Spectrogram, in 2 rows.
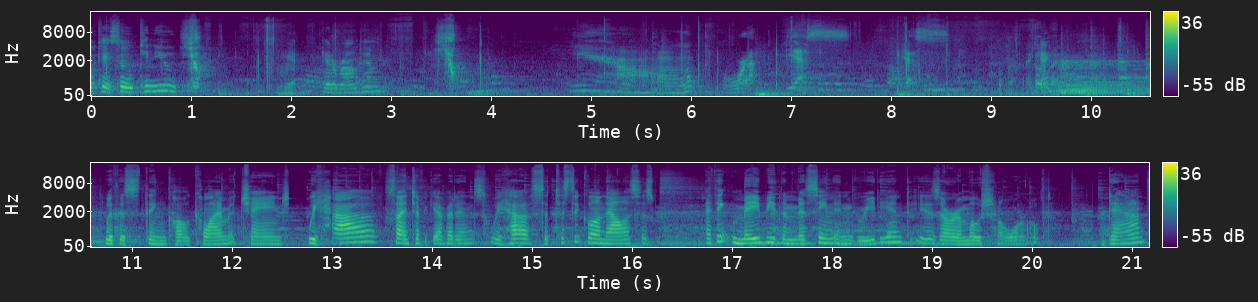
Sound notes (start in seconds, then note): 3.4 slurping; 9.5 dark cello music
